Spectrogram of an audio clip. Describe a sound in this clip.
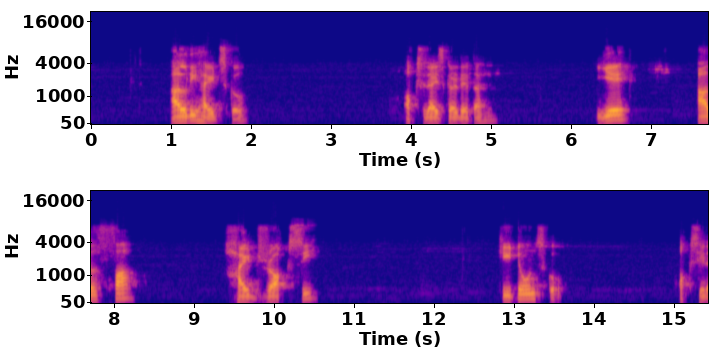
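A middle-aged man speaks calmly into a microphone, pausing often.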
